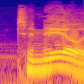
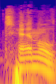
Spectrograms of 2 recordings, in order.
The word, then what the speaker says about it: Tennille: Yeah, because Tennille is really a mispronunciation of Tennille, Georgia, which is right up the road.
